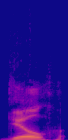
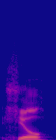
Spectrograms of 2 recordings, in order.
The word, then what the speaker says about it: Gil: Awards went to Luis Gil of or Hill I guess not Gil but heel of the Yankees and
